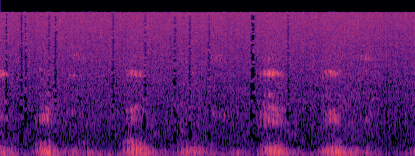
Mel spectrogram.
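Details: Resting cat on a wooden desk in the heat, purring in deep low rumbles that swell roughly twice a second apart, each surge topped by faint airy breath sounds, quiet gaps between.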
